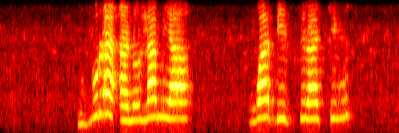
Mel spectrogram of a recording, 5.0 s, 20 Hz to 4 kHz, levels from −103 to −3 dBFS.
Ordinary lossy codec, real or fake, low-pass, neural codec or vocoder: Opus, 16 kbps; fake; 3.6 kHz; vocoder, 22.05 kHz, 80 mel bands, HiFi-GAN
